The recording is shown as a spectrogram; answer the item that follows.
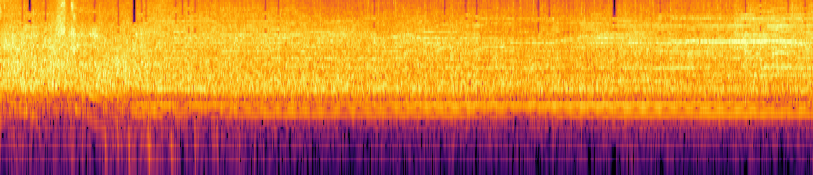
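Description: Hockey arena crowd cheering a home-team goal, loudest right at the start. From about a second in, the arena goal horn sounds a long, steady chord over the cheering.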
